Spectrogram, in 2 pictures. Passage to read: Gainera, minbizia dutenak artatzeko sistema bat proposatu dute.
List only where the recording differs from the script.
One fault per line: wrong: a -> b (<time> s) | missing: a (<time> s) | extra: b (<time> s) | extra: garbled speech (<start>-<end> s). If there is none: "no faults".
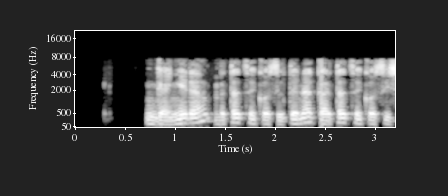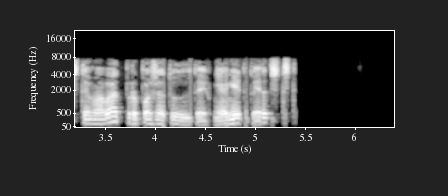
wrong: minbizia -> artatzeko (1.5 s)
extra: garbled speech (4.6-5.4 s)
